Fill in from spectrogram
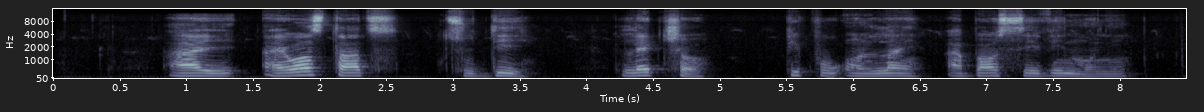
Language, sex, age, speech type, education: Nigerian Pidgin, male, 30-45, spontaneous, tertiary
